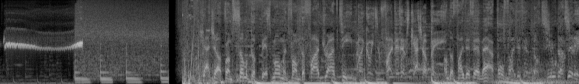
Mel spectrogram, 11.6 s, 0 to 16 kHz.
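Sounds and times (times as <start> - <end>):
referee's whistle blown to end match: 0.0 - 1.8
speech: 4.2 - 11.5.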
